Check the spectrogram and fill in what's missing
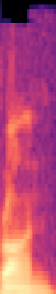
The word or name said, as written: Brawn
